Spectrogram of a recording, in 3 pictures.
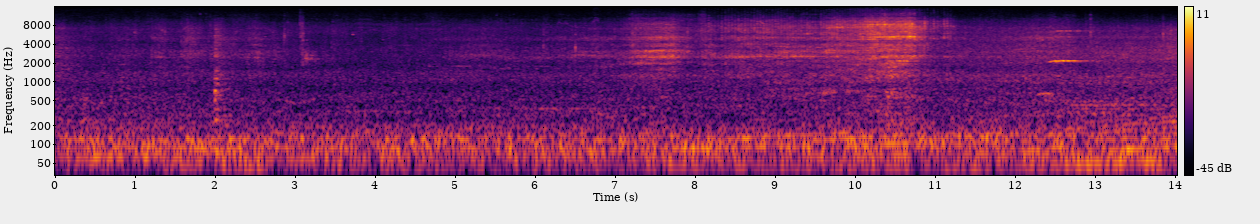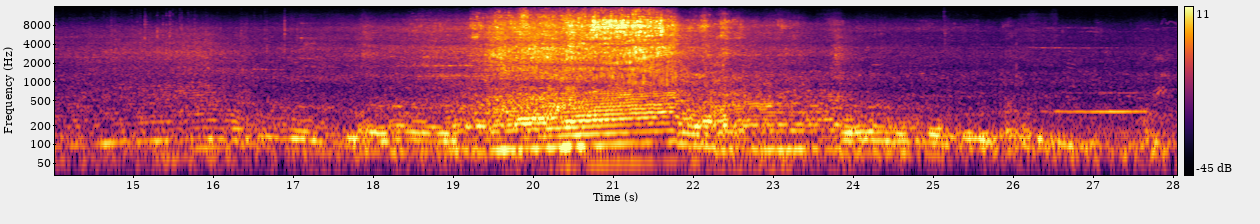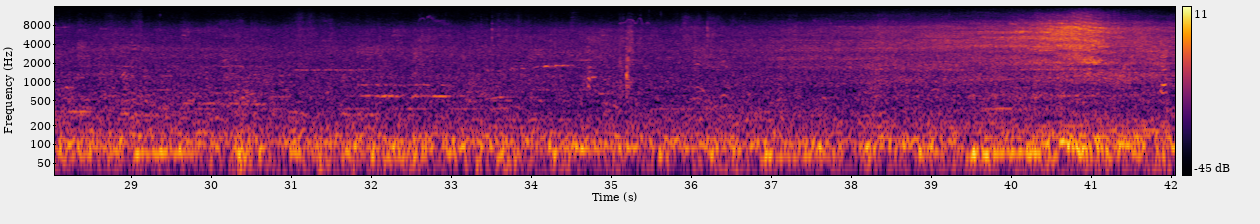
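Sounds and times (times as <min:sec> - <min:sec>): street traffic hum: 0:00.0 - 0:42.0
vehicle passing close by: 0:17.2 - 0:26.4.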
